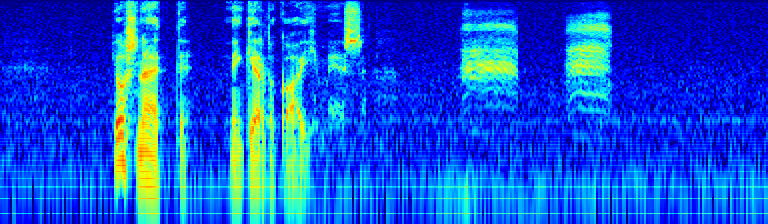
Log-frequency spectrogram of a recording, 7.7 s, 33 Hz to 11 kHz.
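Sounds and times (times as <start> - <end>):
speech: 1.1 - 3.7
hooded crow giving harsh raspy caws: 4.6 - 6.2.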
